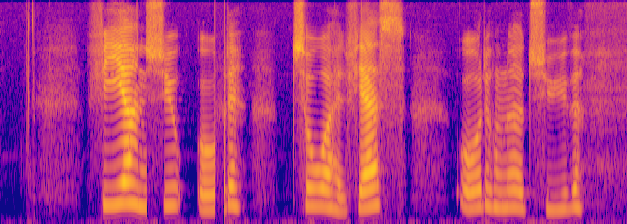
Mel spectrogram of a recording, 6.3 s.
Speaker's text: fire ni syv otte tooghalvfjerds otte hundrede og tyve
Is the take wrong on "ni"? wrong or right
wrong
